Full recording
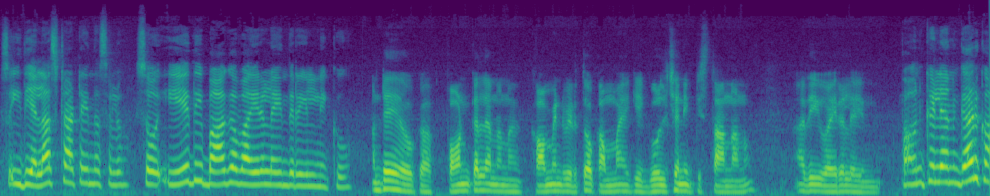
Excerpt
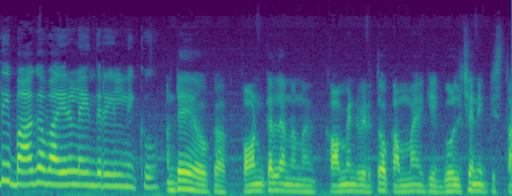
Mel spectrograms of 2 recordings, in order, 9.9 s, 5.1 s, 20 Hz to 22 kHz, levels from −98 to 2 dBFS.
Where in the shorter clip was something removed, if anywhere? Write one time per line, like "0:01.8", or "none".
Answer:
0:01.6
